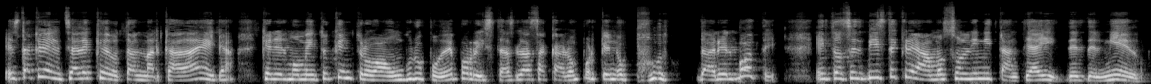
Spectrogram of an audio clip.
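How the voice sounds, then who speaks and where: A woman's voice: a little high, normal speed. A middle-aged woman, a coach and educator, earnestly explaining her ideas in a live interview and often asking rhetorical questions.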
